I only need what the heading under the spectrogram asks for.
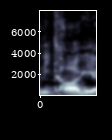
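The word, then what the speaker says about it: ikigai: Japanese thing called ikagi, I believe it's pronounced, but it's like a Venn diagram of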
